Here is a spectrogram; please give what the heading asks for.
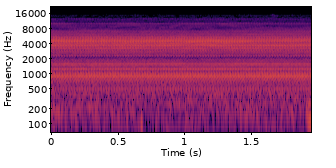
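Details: OnePlus One phone: steady high-pitched hum and hiss in the background during games, YouTube and Instagram, unchanged with screen off and volume turned down; pointing to a speaker audio fault.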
